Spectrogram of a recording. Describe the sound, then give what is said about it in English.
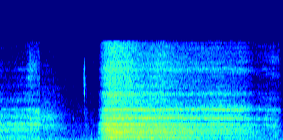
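A person taking one long, deep breath: a loud, breathy rush of air begins about a second in and slowly fades over the next two seconds, with no talking. “Go ahead and just do that right now, right where you're at. Just take a deep breath.”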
